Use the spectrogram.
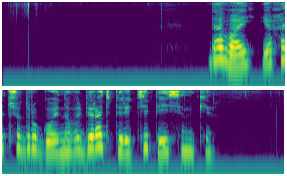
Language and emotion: Russian, positive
